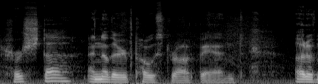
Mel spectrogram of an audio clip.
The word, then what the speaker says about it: Hrsta: And then we have to go back to Montreal for a band called, I'll show you the inch, it's spelled HRSTA and it's pronounced Hershta, another post-rock band out of Montreal.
